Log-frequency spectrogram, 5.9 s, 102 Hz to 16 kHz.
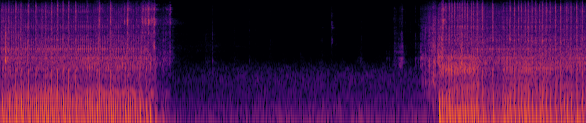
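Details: Syx Moto 50cc two-stroke dirt bike started on choke before idle screw adjustment: buzzes hard, drops to a rough low burble for a couple of seconds, then picks back up; running rich on choke.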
